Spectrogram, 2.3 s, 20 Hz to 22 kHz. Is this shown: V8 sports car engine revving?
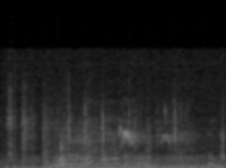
no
